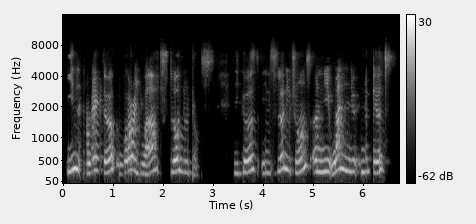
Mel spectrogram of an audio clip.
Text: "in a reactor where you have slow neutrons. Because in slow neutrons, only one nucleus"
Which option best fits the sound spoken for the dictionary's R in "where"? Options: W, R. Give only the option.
R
